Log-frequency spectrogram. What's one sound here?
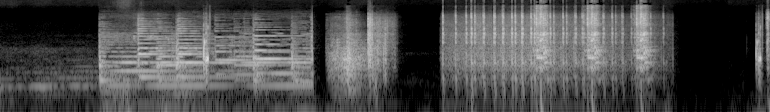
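Game music plays a short, lively tune.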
